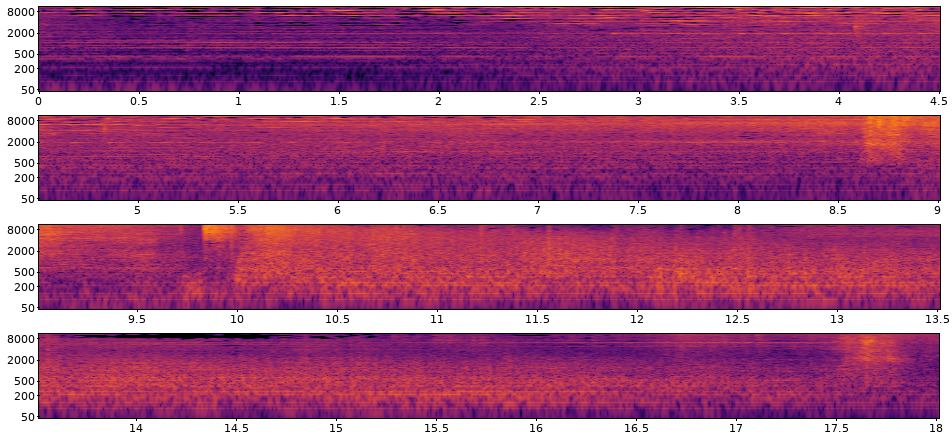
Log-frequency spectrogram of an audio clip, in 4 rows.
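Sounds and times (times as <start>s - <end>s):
thunder crackle: 9.7s - 18.0s
sharp thunderclap: 9.8s - 16.2s
rolling thunder rumble: 9.8s - 17.5s.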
